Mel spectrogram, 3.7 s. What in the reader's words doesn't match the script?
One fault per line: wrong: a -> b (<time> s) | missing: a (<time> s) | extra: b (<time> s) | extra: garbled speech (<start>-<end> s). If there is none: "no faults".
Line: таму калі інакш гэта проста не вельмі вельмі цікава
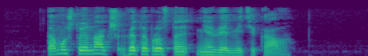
wrong: калі -> што (0.7 s)
missing: вельмі (2.5 s)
